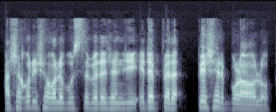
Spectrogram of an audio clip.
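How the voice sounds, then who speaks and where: A man teaching Arabic letter reading in an online video-call class, sounding out each letter slowly and then explaining the rules. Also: fairly high pitch, fairly even intonation, a bit bright, no echo. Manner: slow drawn-out drilling of letter sounds.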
